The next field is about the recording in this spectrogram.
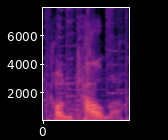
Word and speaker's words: Con Calma: You're calling that song Con Karma as if it's like chili con carne. – Yeah. It's how's it supposed to be pronounced? – Calma. It's an Calma. L, not an R. – Con Calma.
